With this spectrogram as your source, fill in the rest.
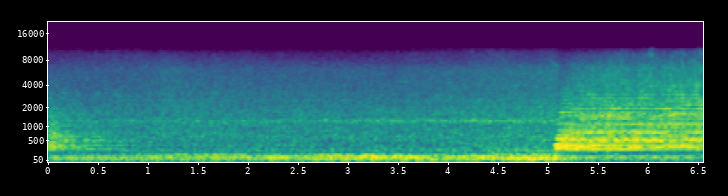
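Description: A train rumbles as it approaches.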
